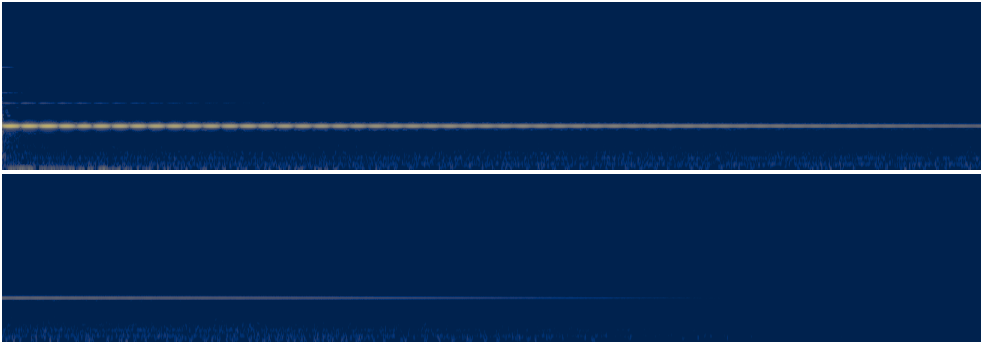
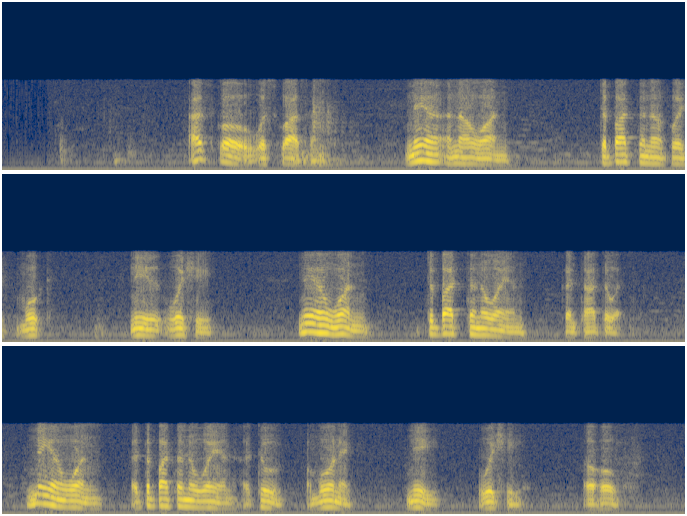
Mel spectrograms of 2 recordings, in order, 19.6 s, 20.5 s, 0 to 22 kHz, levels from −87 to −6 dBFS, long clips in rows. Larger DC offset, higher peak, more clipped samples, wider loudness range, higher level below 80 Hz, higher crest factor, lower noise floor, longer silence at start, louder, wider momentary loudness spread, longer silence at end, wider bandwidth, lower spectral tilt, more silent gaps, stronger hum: second, under 0.1% vs 0.6%; second, -22 dBFS vs 0 dBFS; neither; first, 24 LU vs 4 LU; second, -80 dBFS vs -48 dBFS; about the same, 20 dB vs 16 dB; first, under -90 dBFS vs -50 dBFS; second, 0 s vs 0.6 s; second, -38 LUFS vs -15 LUFS; first, 23 LU vs 14 LU; first, 8.65 s vs 0.45 s; second, 2.2 kHz vs 4 kHz; second, 1 dB/octave vs -11.5 dB/octave; neither; neither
